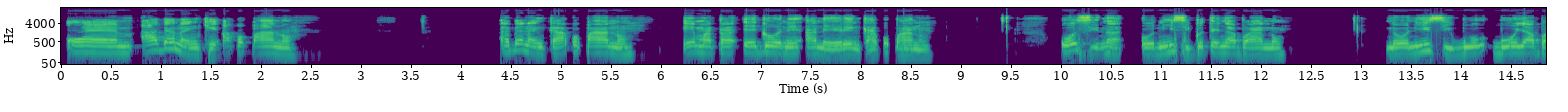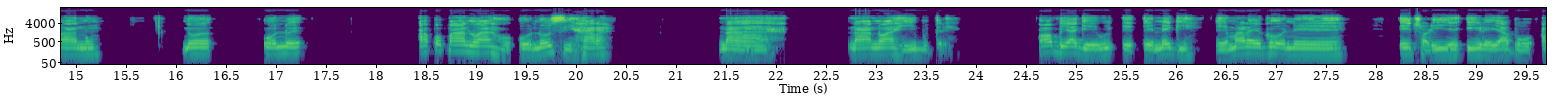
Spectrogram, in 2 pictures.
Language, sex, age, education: Igbo, male, 30-45, tertiary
